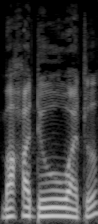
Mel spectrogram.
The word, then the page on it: maqatu'atl: Mi'gmaq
